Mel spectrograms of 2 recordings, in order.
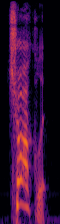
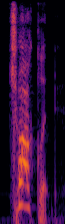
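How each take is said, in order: The two takes are said the same way.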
